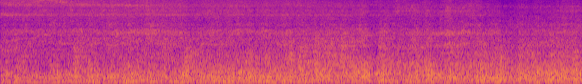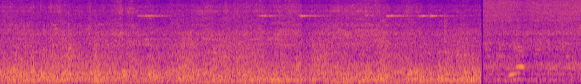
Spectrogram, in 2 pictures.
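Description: A steam train rolls past close by, its wheels rumbling and clattering on the rails.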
